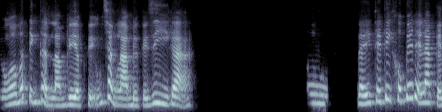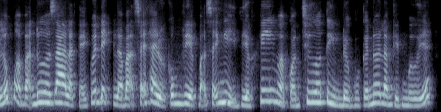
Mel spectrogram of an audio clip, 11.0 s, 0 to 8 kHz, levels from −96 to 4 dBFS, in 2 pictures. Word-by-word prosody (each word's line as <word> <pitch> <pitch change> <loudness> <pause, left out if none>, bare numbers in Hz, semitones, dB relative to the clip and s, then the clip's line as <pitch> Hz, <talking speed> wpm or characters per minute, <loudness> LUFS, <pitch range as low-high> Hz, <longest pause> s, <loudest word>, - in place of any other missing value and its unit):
đúng 195 +1 -6
không? 240 +5 +2
Mất 330 - +3
tinh 270 - -2
thần 215 - +2
làm 185 -1 +1
việc 200 -1 +5
thì - - 0
cũng 215 +6 -6
chẳng 205 - +3
làm 185 -1 +4
được 185 - -1
cái 185 - -2
gì 245 0 +1
cả. 215 - +3 1.4
Ờ. 245 - -10 0.5
Đấy, 230 +1 +2
thế 295 - +1
thì 365 - +2
không 320 -1 +1
biết 380 +2 +2
đấy - - +3
là 260 0 +3
cái 195 - +1
lúc - - 0
mà - - -1
bạn 215 +1 -3
đưa 265 +1 +2
ra 255 -1 +4
là 225 - +1
cái 165 - -7
quyết 275 - -4
định - - -3
là - - -1
bạn - - -1
sẽ - - -4
thay - - +2
đổi 415 - +3
công 235 0 -1
việc, 215 -3 +1
bạn - - -4
sẽ 225 - -4
nghỉ 265 0 +1
việc 190 -2 0
khi 300 0 -2
mà 280 - 0
còn 175 0 -6
chưa 270 +5 +1
tìm 230 -8 0
được 185 -2 -2
một 185 - -9
cái 195 +2 -4
nơi 250 +3 -1
làm 225 -2 0
việc 190 -3 -6
mới 180 -1 -3
ấy, - - -1
225 Hz, 310 wpm, -23 LUFS, 195-265 Hz, 1.4 s, việc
